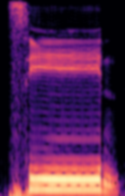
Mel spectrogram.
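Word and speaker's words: سين: তারপরে রয়েছে সিন। সিন। সিন উচ্চারণের ক্ষেত্রেও বাহিরের দিকে বাতাস বের হবে, তবে আওয়াজটা পাতলা মতো করে হবে, যেমন দেখুন, সিন সিন।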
